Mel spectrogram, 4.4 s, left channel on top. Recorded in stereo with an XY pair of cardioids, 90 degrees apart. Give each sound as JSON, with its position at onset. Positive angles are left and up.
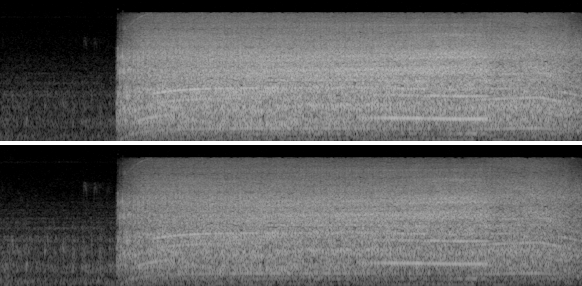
{"t": 0.9, "sound": "a drill", "azimuth_deg": 40, "distance_m": 0.6}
